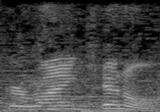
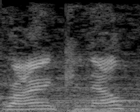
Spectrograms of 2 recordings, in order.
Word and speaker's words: Ryan Cannell: the say my name right ryan kennel ryan cannell first person to 2k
